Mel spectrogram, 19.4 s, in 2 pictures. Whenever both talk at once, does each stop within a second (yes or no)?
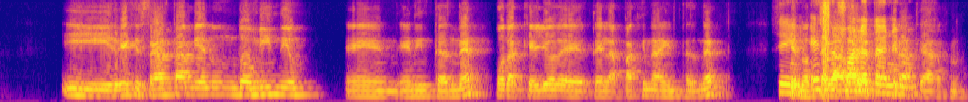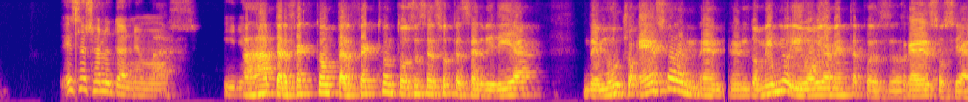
no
